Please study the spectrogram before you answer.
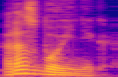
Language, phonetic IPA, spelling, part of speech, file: Russian, [rɐzˈbojnʲɪk], разбойник, noun, Ru-разбойник.ogg
- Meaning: 1. brigand, highwayman, robber 2. rogue, wretch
